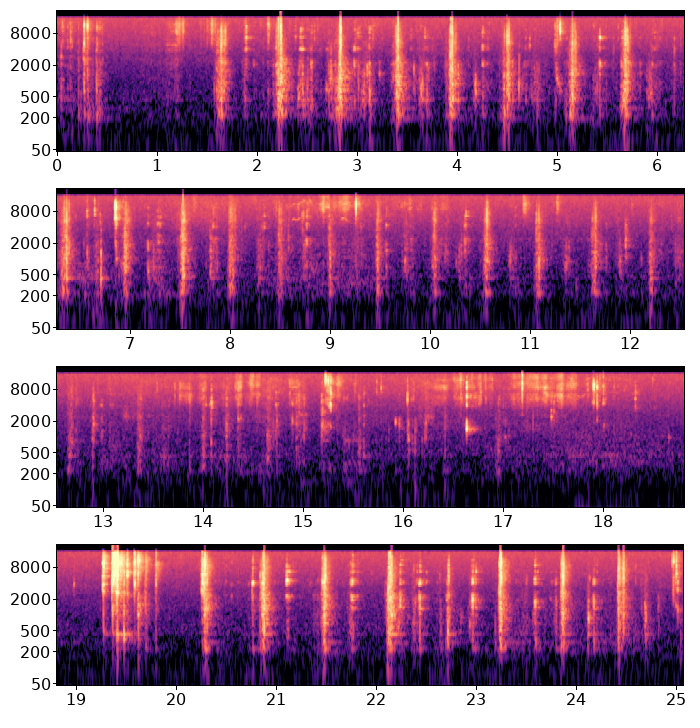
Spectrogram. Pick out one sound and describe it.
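A man chews ice cream with crisp, crackling bites close to a microphone.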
